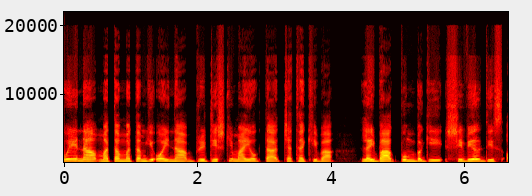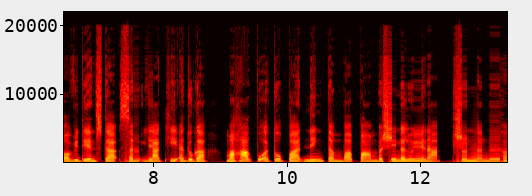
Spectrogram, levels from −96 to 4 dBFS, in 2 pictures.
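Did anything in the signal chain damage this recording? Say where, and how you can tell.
Yes. Robotic sound from repeated short buffers at 7.52–8.00 s and again from 11.53 s to the end: the speech turns into a rigid metallic buzz at 100 Hz, with about half, then most, repeated. A 10 ms segment looping at the driver or buffer stage is the likely cause.

Burst of packet loss at 8.11–8.20 s, a network fault: the receiver held and faded the last sound for 56 ms, concealing the gap, then speech resumed with 60 ms of audio missing. The sudden jump forward after the fading tail gives it away.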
